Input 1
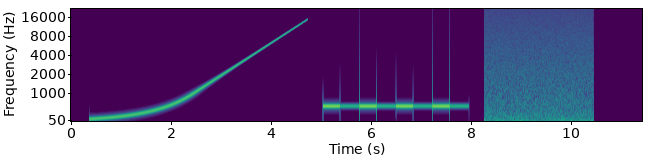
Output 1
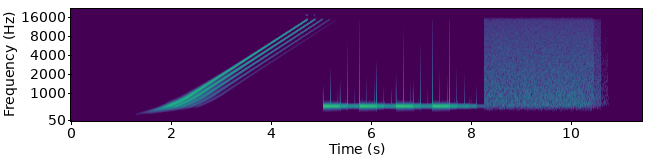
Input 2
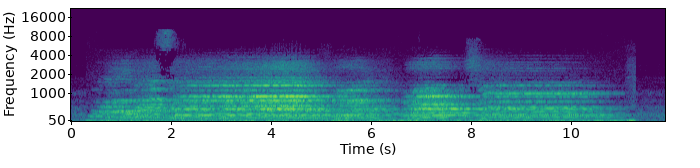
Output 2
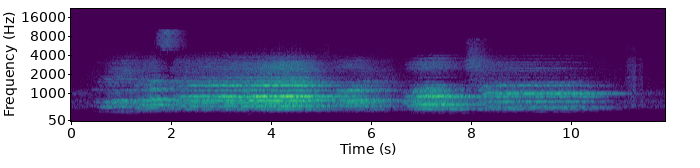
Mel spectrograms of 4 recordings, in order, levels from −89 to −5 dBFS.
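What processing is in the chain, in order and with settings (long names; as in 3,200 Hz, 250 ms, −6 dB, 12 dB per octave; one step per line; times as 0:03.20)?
Chebyshev high-pass filter 560 Hz, order 5
repeating echo 148 ms, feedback 28%, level −6 dB
downsampling to 32,000 Hz
level −6.5 dB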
